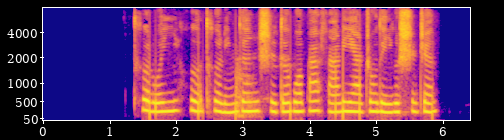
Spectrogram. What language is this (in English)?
Chinese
